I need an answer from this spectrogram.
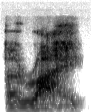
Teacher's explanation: It begins with a schwa, awry, both in English and American English, awry.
